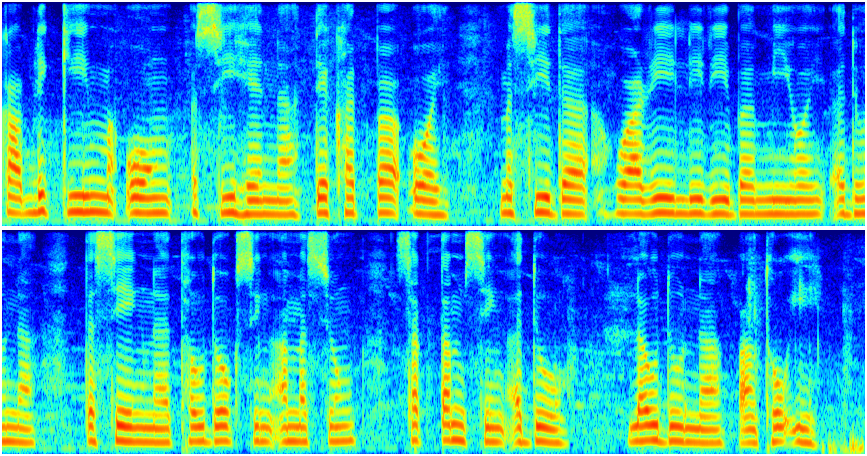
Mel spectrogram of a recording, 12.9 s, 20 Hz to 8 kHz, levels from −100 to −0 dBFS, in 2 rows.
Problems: none marked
